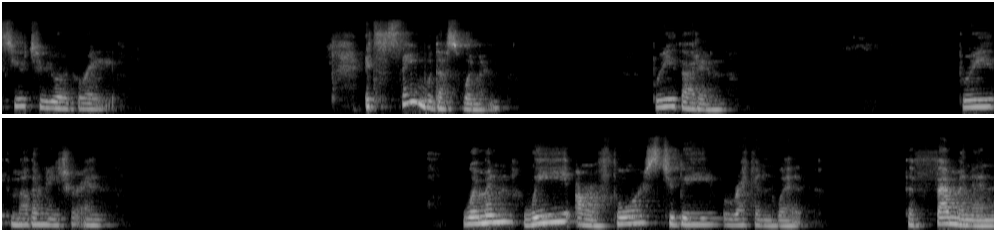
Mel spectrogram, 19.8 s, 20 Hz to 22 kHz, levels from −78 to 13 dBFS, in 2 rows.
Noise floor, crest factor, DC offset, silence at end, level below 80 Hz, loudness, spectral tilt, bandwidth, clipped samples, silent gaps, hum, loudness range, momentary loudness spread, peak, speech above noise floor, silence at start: -77 dBFS; 20 dB; under 0.1%; 0 s; -70 dBFS; -27 LUFS; -5 dB/octave; 12.5 kHz; under 0.1%; 1.57-3.21 s, 5.38-6.08 s, 7.79-8.40 s, 9.23-9.56 s, 11.49-13.90 s, 13.99-14.10 s, 18.37-18.78 s; none; 12 LU; 14 LU; -10 dBFS; 51 dB; 0 s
